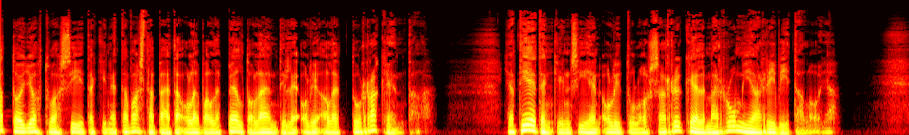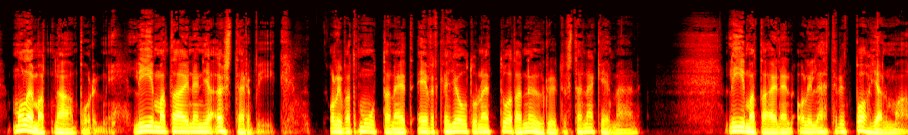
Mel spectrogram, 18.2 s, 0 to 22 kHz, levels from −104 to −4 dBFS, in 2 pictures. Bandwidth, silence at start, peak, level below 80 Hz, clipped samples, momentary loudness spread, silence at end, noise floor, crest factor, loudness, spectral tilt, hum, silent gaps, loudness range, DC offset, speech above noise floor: 11 kHz; 0 s; -2 dBFS; -30 dBFS; under 0.1%; 11 LU; 0 s; -66 dBFS; 16 dB; -18 LUFS; -8.5 dB/octave; none; none; 2 LU; under 0.1%; 49 dB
